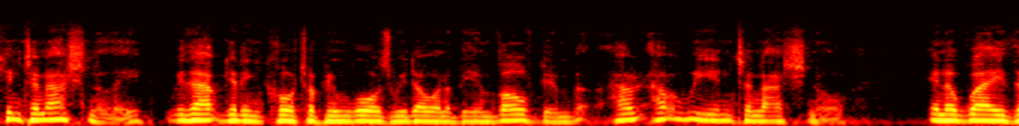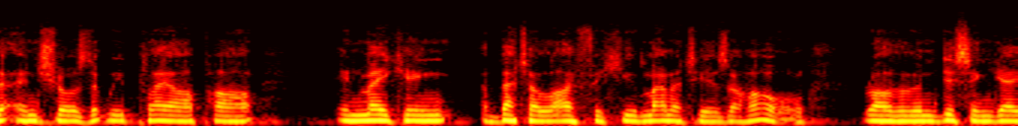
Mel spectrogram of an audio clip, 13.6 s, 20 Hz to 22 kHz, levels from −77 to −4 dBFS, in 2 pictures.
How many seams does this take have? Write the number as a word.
one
